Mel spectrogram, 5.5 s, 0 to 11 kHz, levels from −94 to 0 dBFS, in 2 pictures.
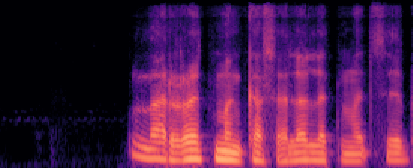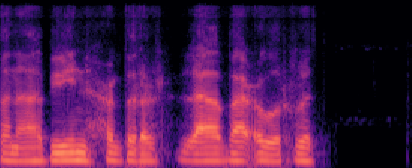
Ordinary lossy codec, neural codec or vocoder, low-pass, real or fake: Opus, 24 kbps; codec, 16 kHz in and 24 kHz out, 0.8 kbps, FocalCodec, streaming, 65536 codes; 9.9 kHz; fake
